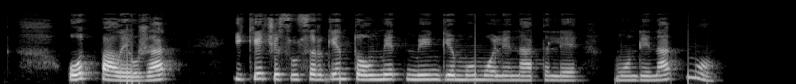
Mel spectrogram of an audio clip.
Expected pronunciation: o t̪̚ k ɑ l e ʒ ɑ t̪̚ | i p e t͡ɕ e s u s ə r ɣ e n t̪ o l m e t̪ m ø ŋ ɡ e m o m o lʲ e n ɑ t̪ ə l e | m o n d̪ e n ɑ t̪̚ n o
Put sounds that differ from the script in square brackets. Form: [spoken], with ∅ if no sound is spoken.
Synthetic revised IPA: o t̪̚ [p] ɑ l e ʒ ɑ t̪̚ | i [k] e t͡ɕ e s u s ə r ɣ e n t̪ o l m e t̪ m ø ŋ ɡ e m o m o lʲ e n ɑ t̪ ə l e | m o n d̪ e n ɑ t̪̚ [m] o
